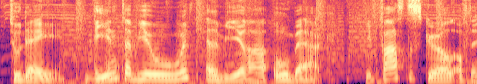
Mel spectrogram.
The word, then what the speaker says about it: Öberg: URC right in Swedish in Germany we say like urbe but I think in Swedish it's like uber uh she said it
